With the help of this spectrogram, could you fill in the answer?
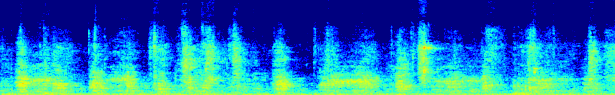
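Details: Chow Chow panting hard during tug play training, loud breathy bursts about every half second with faint scuffling and a brief squeak near the end.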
